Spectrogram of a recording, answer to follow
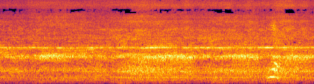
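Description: Handheld hair dryer running steadily while blow-drying hair: a constant whine over the rush of air.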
